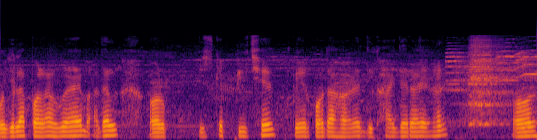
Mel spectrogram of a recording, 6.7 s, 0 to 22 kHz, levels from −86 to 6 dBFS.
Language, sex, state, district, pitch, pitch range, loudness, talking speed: Hindi, male, Odisha, Khordha, 125 Hz, 120-135 Hz, -20 LUFS, 150 wpm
